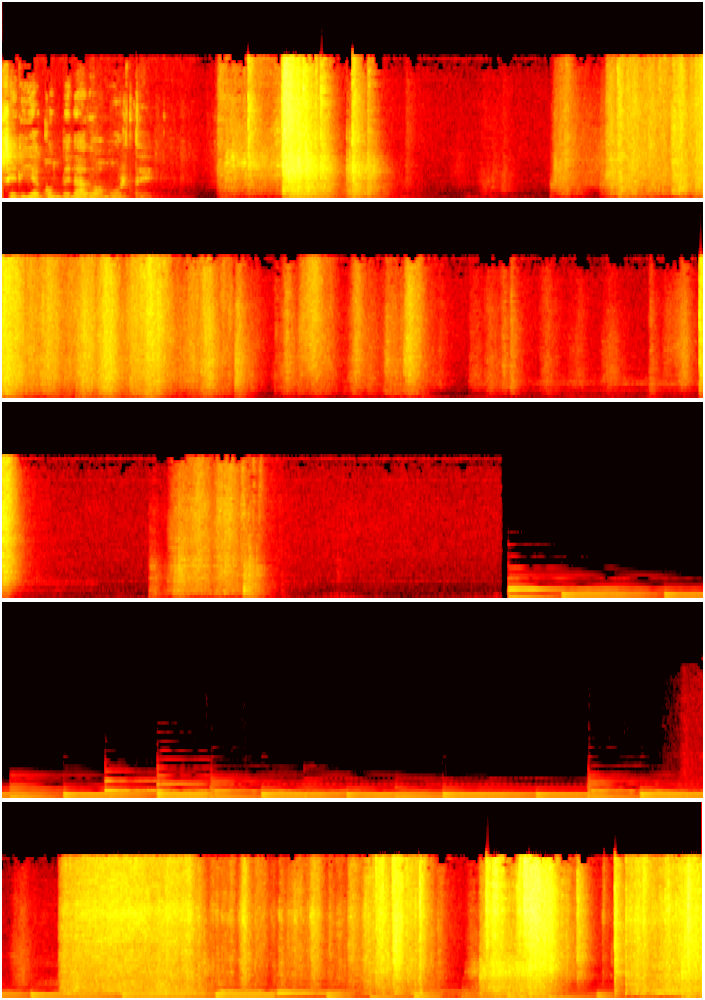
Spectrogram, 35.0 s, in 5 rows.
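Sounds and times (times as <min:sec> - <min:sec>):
wooden skewers clattering on table: 0:02.4 - 0:03.9, 0:29.7 - 0:35.0
foam disc scraping on table: 0:09.8 - 0:14.2, 0:15.5 - 0:16.7, 0:28.6 - 0:35.0.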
